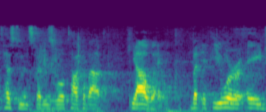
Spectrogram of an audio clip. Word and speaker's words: Yahweh: So there's been in the old days, they used to pronounce it Jehovah, if you've ever heard that way of pronouncing it. Scholars today are pretty agreed that it's called, you would pronounce it Yahweh.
